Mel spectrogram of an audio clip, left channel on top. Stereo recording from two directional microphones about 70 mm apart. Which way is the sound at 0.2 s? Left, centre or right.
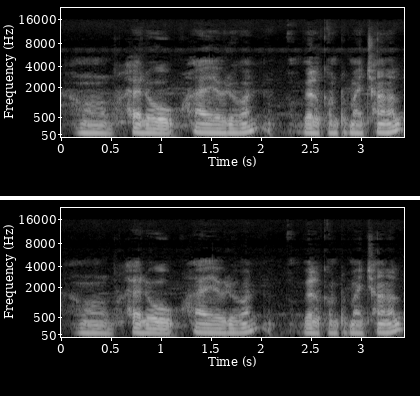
Left.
